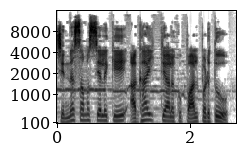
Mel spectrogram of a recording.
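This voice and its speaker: A man's voice: fairly high pitch, faint music behind. Man reading a news feature voice-over. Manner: measured and formal. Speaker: news reporter. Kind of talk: scripted news narration.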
